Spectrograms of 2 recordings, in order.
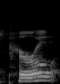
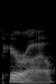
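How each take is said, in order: First: It is said with an American pronunciation. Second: It is said with a British pronunciation. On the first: "some Americans may pronounce it as Pearl" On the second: "in British English is kind of more so how I'm pronouncing it"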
